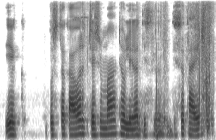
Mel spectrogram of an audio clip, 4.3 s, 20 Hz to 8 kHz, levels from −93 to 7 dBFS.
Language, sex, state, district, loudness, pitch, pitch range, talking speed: Marathi, male, Maharashtra, Dhule, -16 LUFS, 130 Hz, 130-140 Hz, 95 wpm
